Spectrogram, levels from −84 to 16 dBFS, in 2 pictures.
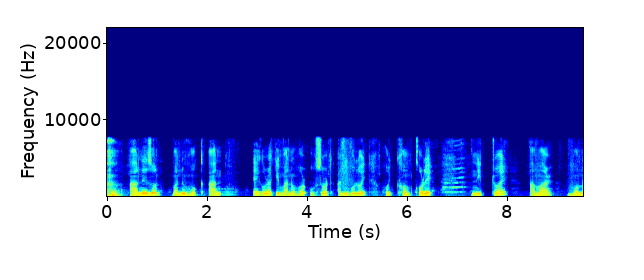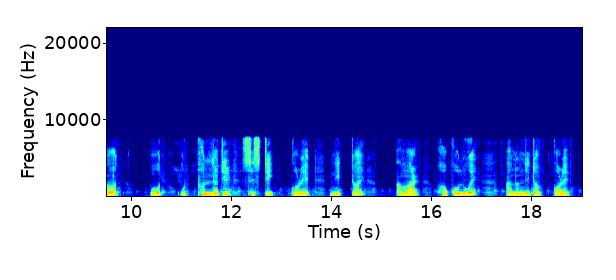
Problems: background sounds at intervals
